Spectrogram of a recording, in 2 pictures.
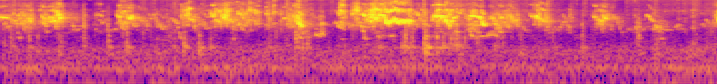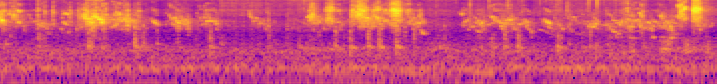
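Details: Little chicks eat rice while calling in busy, high-pitched chirps, loudest in the early seconds, mixed with rapid ticking sounds from pecking.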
